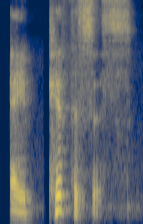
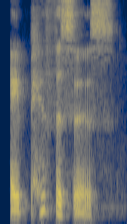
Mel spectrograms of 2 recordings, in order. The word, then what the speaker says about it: epiphysis: the next term is epiphysis p i p h y s i s again notice the stress is in an odd place the second syllable epiphysis epiphysis refers to the ends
